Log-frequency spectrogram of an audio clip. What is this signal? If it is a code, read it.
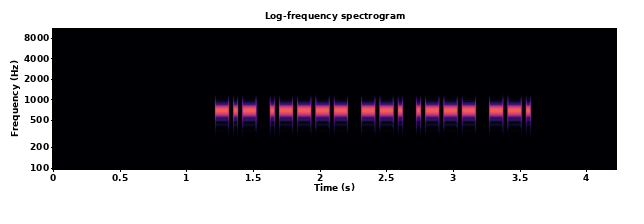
Morse code, heard as a keyed tone, about 36 wpm, 700 Hz. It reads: K1GJG
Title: USA Call Signs - 5 Characters - 4x Character Spacing - 35wpm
